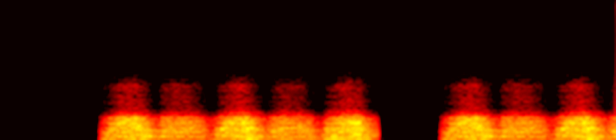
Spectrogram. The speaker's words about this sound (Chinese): 咯吱，咯吱。这时候，我听到了一阵锯东西的声音。此时我睡意正浓，也没管那个声音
